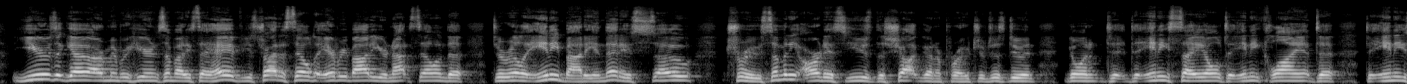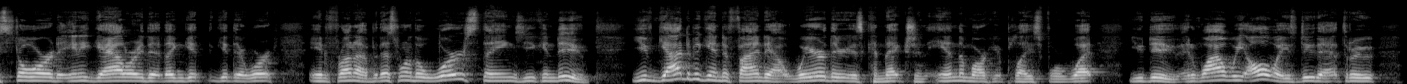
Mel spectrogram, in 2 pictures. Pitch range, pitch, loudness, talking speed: 150-175 Hz, 165 Hz, -19 LUFS, 205 wpm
